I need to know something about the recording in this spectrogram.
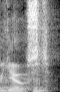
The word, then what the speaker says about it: Yoast: But you would think it was a pretty simple word to spell, but it's Youst, Yoist. Yoist? Or they pronounce Like it moist. Yost or Yoist Yoist. when it's Yoast.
